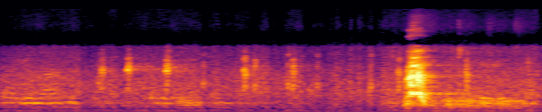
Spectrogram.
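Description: Wild turkeys clucking and purring softly, with scattered short clicks and one loud, sharp call about three seconds in.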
